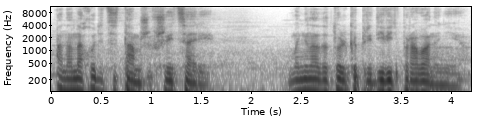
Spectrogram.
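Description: An actor playing a sincere, grateful heir in an audio drama, speaking in measured, earnest short phrases. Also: male voice, low voice, music in the background, natural voice. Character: Oleg, sincere grateful heir to a family legacy.

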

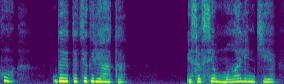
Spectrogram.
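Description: A woman's voice: high-pitched, fairly even intonation, measured pace, warm tone, voice pushed up. A woman voicing a kind, brave and eager young boy in an audio fairy tale, earnest and exclaiming. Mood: encouraging.

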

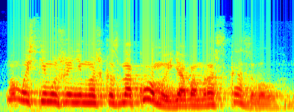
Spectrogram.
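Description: Casting: fussy inspector for radio drama, stern, officious, in an echoey, muffled old recording. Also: female voice, on the high side, huge pitch swings, fast talker. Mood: officious, reproving. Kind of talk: Soviet radio play acting.

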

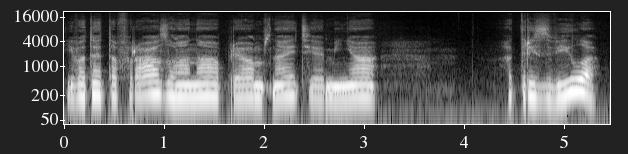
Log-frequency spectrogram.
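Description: A woman in her forties telling her personal story as a podcast guest, earnest and reflective, pausing often with fillers. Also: fairly low pitch, fairly even intonation, darkish tone.

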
